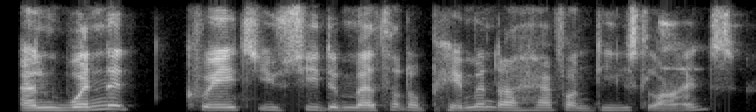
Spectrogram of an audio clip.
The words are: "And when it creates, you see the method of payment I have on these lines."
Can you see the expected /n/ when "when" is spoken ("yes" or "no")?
yes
